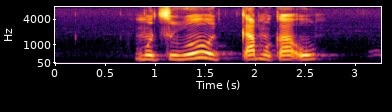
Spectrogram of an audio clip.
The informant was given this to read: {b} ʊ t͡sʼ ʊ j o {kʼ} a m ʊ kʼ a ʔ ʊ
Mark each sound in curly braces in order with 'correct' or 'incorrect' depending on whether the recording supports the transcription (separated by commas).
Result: incorrect, correct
